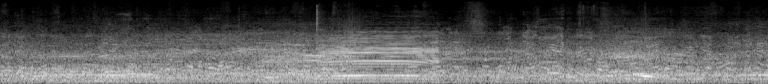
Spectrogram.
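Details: Young cattle, small bull and heifer calves said to be about six months old, at a livestock market in Madaripur, Bangladesh; one drawn-out moo rises and falls midway, over dense crowd chatter and bargaining voices.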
